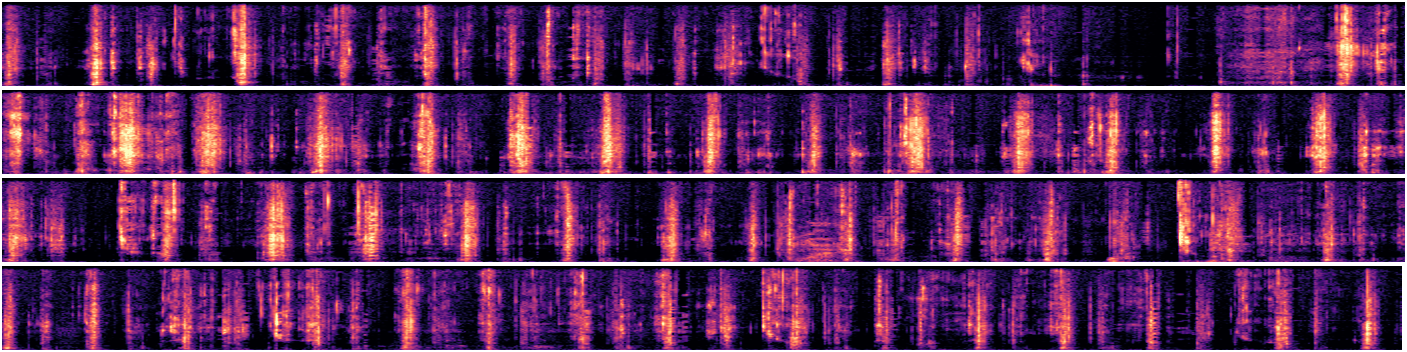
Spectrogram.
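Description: Close-miked chewing and crunching of hot-pot food, sliced cooked cow udder and vegetables, as a dense run of quick wet clicks. There is a short lull about six seconds in.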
